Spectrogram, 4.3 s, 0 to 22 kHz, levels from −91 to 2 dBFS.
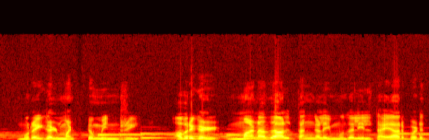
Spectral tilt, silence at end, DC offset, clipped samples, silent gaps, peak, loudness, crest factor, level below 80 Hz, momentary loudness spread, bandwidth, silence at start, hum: -5 dB/octave; 0 s; 0.3%; under 0.1%; none; -4 dBFS; -19 LUFS; 16 dB; -46 dBFS; 7 LU; 17 kHz; 0 s; none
